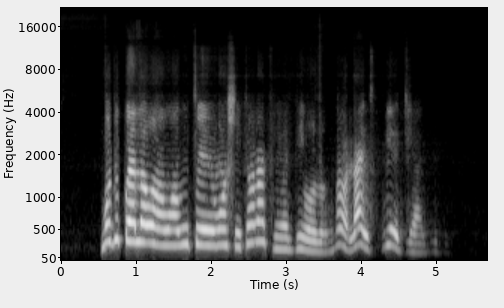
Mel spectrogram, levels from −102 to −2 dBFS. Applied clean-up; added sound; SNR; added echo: neural mask model DeepFilterNet 3.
